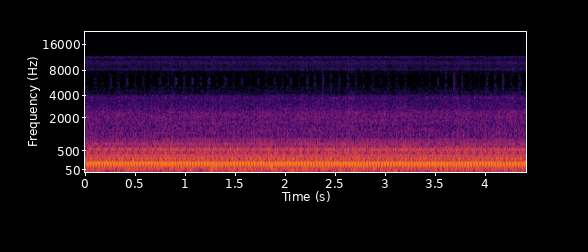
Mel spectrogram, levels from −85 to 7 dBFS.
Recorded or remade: recorded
